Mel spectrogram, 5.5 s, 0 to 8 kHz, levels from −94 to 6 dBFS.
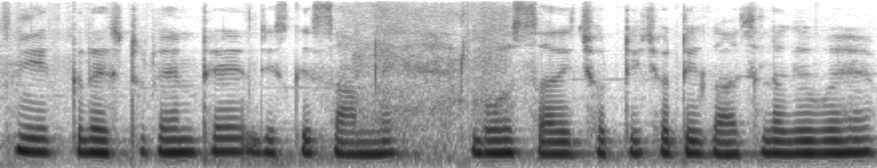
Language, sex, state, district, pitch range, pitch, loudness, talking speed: Hindi, female, Punjab, Pathankot, 175-190 Hz, 180 Hz, -14 LUFS, 140 wpm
